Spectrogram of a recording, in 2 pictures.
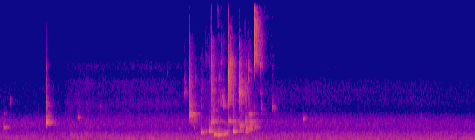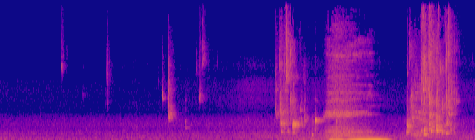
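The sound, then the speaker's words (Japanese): Hot water is scooped and poured over hands as they are washed, giving soft splashes and trickles in a few short bursts separated by near silence. The last bursts are fuller and louder. “お湯を汲んで手を温めながら洗います。”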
